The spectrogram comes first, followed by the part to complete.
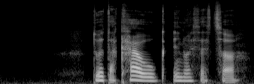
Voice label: "cawg", Welsh

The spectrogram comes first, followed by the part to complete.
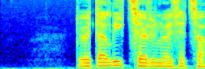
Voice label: "litr", Welsh

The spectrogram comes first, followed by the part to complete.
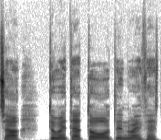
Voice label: "dod", Welsh

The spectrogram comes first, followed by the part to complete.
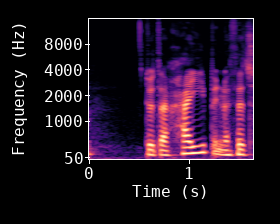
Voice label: "rhaib", welsh

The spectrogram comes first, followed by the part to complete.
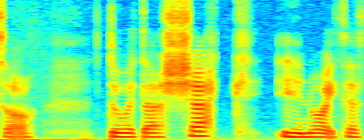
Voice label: "siec", Welsh

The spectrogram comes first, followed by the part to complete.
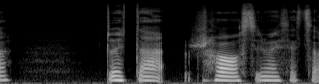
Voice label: "rhos", Welsh

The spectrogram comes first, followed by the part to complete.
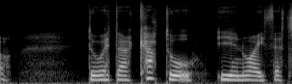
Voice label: "cadw", Welsh

